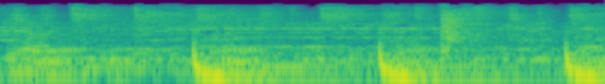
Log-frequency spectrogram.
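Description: Hip hop backing music with a steady drum-machine beat: deep kick drums that drop in pitch, and sharp hits between them.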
